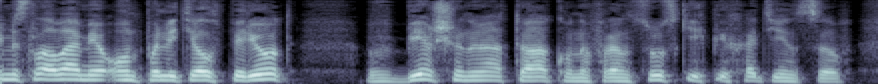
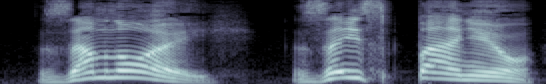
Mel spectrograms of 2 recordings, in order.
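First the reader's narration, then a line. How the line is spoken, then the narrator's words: Young man shouting. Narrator (Russian): Легко и уверенно молодой граф крикнул своей коннице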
